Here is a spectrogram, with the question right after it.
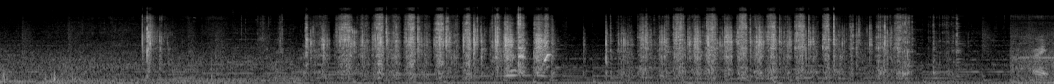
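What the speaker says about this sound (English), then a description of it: "Take this here hacksaw. We're gonna cut this up." A hacksaw cutting an inexpensive plastic lip for a car bumper: close, rapid back-and-forth rasping strokes in steady bursts, starting after a few isolated scrapes and pausing briefly midway.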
